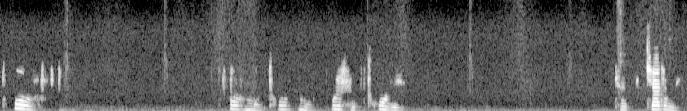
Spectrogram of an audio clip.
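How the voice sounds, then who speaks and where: A woman streams a video game and reacts with excitable exclamations. Her voice is fairly high and her talk unhurried. The dull, lo-fi mic carries a faint hiss. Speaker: gaming streamer. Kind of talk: gameplay commentary.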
